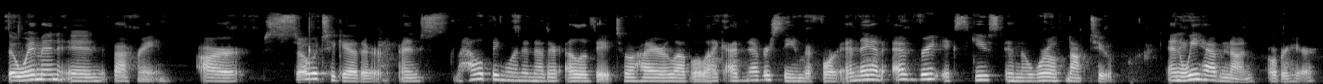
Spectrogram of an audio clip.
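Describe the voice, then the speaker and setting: A woman in a casual podcast interview, sharing her experiences and advice with emphatic, motivational energy. Her voice sits low and carries a gravelly edge. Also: moderate pace, darkish tone. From Iran, raised in the US. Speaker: startup founder, interview guest.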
